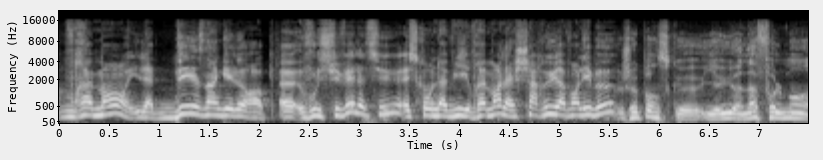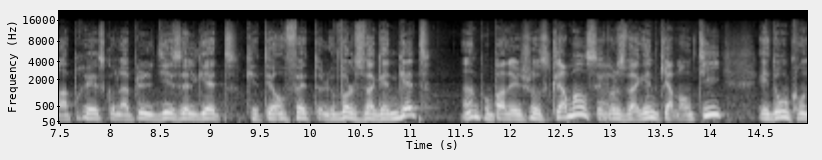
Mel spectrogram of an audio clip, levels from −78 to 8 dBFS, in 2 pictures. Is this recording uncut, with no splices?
no; 2 cuts; at 2.2 s, 5.6 s

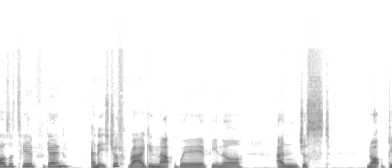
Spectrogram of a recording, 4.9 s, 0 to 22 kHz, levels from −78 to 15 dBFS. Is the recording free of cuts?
yes; 0 cuts

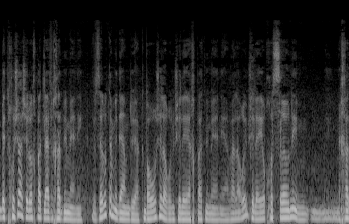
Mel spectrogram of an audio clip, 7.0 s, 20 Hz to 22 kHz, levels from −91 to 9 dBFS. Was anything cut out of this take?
yes; 1 cut; at 1.8 s

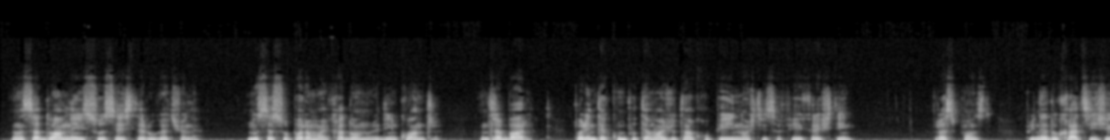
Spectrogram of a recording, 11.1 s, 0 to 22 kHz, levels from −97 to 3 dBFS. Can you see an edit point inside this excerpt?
yes; 1 cut; at 4.6 s

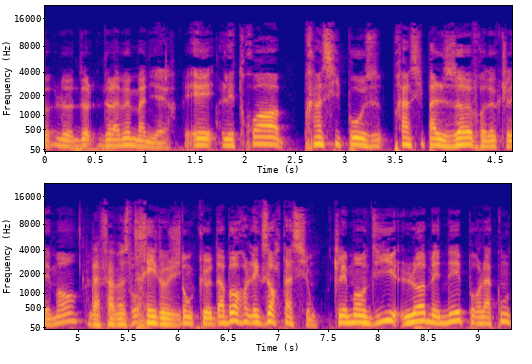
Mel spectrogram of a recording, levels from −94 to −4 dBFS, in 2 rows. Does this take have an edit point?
yes; 1 cut; at 6.0 s

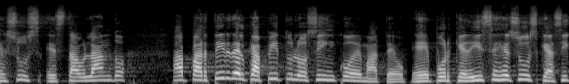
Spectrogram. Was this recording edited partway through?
yes; 1 cut; at 4.1 s

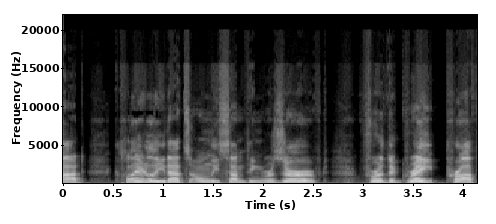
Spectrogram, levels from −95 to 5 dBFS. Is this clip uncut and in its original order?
yes; 0 cuts

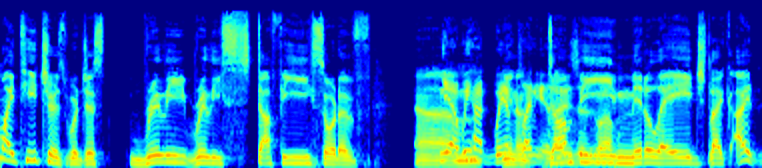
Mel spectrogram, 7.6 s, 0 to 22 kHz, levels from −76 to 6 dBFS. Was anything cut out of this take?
no; 0 cuts

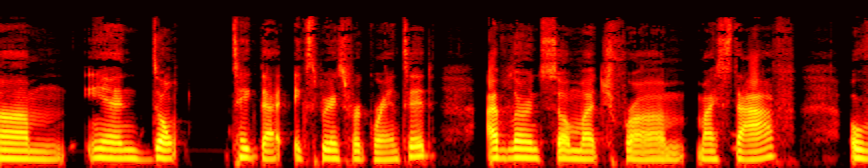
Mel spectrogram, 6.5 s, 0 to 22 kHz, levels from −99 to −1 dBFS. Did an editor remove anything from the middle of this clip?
no; 0 cuts

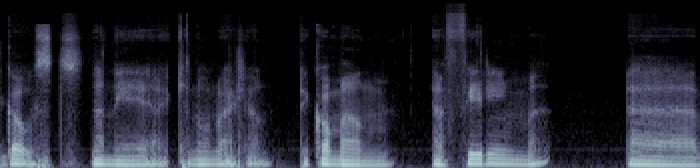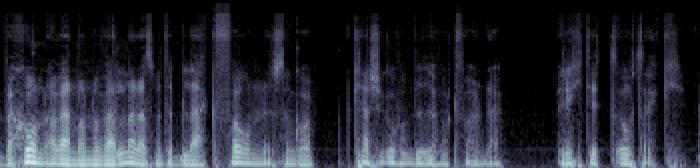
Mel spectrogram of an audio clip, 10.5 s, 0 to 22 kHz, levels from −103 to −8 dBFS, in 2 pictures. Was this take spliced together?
no; 0 cuts

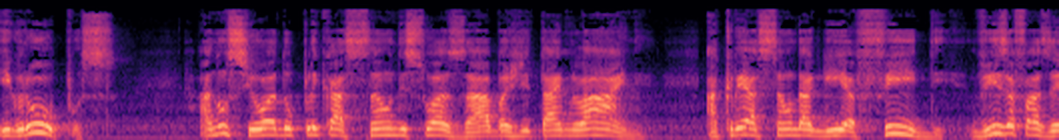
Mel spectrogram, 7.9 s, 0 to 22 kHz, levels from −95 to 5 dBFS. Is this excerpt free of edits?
no; 1 cut; at 1.4 s

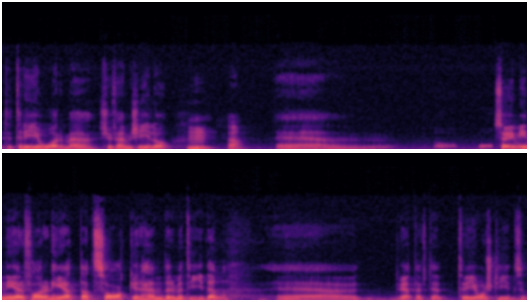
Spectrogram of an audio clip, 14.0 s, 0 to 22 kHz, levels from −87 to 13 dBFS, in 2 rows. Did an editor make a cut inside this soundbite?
yes; 2 cuts; at 2.9 s, 6.5 s

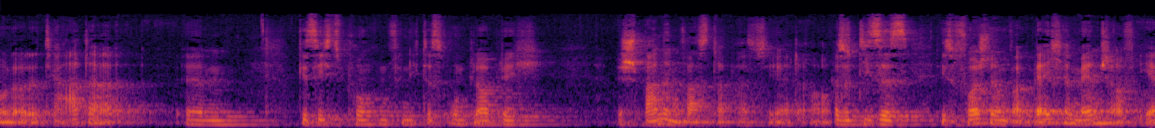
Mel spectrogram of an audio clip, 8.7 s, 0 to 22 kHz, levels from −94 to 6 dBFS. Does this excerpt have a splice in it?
yes; 2 cuts; at 6.2 s, 7.8 s

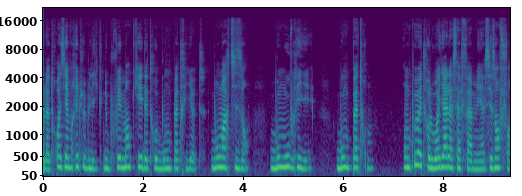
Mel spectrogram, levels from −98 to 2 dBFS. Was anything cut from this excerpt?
yes; 2 cuts; at 3.3 s, 7.1 s

